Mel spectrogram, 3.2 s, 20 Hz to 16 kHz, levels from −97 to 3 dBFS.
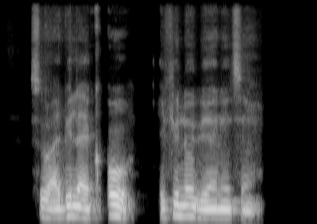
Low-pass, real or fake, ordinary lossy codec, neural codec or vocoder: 14.4 kHz; fake; none; autoencoder, 48 kHz, 128 numbers a frame, DAC-VAE, trained on Japanese speech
